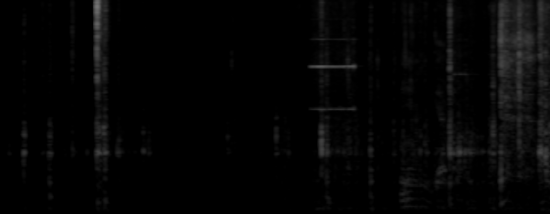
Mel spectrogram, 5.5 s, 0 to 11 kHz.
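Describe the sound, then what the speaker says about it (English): Keystrokes on a Sun Microsystems Type 5c keyboard under repair: a few sparse key clicks, a short pause, then a denser run of typing with a beep mixed in, close and moderately loud. "let's see if the spacebar works more nicely now"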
